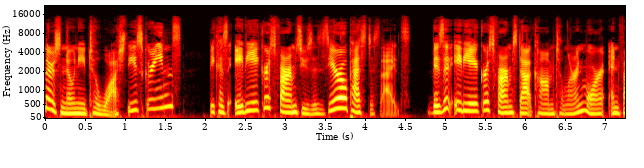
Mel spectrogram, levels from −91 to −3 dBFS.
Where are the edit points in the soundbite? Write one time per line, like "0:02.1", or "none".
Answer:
none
